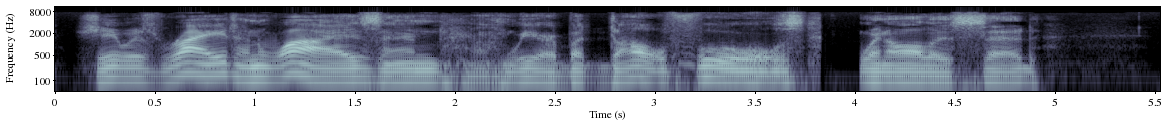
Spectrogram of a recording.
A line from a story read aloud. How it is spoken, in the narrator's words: The Sieur de Metz muttered as to himself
